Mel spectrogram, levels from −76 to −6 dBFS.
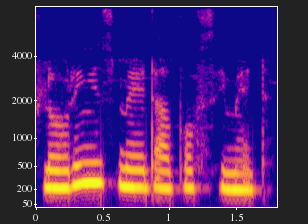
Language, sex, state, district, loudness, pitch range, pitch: English, female, Arunachal Pradesh, Lower Dibang Valley, -12 LUFS, 210-230 Hz, 220 Hz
